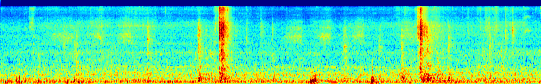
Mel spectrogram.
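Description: Excavator's diesel engine running steadily under load as its bucket pushes against a big tree, with a few knocks and two loud, sharp bursts of noise about four and eight seconds in.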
